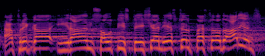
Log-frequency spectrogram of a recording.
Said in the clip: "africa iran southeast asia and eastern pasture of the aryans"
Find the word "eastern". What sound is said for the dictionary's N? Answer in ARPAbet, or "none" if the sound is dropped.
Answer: L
